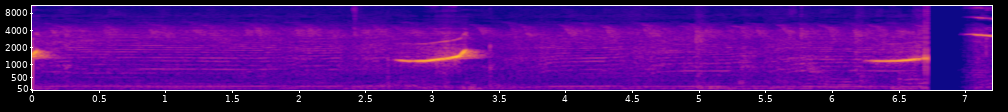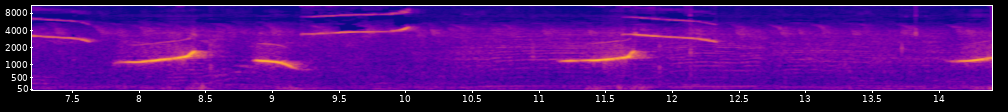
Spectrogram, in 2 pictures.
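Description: Loud whistled call notes, each a short quick upward slide, repeated about every two to three seconds, with one falling note near the middle. This is the kind of whistle used to call and excite an Oriental magpie-robin (kacer) in breeding condition.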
